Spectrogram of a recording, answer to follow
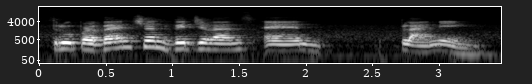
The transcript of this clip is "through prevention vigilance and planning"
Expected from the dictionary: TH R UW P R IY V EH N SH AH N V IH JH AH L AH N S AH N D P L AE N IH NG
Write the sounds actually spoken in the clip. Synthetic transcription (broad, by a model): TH R UW P R IY V EH N SH AH N V IH JH AH L AH N S AH N D P L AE N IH NG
